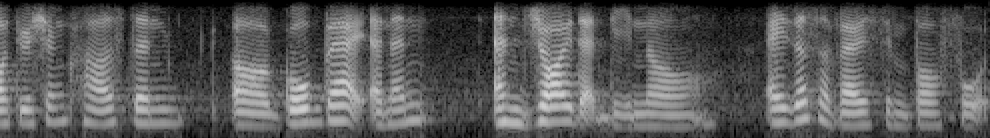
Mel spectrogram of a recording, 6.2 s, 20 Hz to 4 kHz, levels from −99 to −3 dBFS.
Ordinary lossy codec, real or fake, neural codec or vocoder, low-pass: Opus, 24 kbps; real; none; 3.6 kHz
